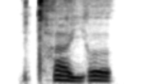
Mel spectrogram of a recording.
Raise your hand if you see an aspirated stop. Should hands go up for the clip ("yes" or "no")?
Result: yes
